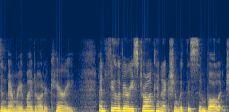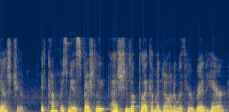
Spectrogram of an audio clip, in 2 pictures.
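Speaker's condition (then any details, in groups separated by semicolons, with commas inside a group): No condition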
